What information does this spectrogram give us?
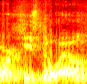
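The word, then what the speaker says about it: Markquis Nowell: Their point guard Marquise Noel, that's how you pronounce his name, number 2 in assists per game.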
